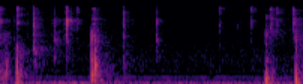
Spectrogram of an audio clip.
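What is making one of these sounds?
Footsteps tap on a hard surface.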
